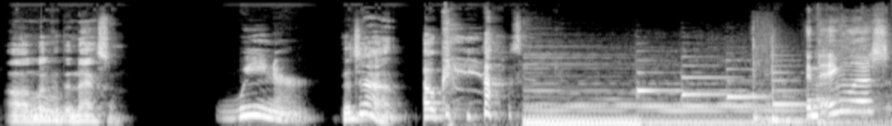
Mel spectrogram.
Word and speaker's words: Wiener: The German W is pronounced like an English V, and it usually refers to the sausage.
